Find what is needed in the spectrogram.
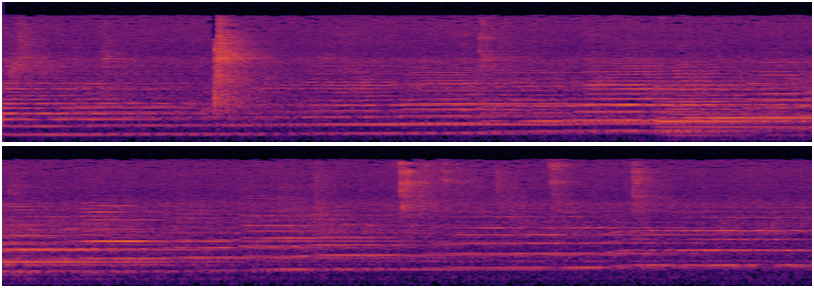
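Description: Solo violin, amplified, playing slow sustained notes, often two at once, with gliding slides between pitches. There is a sharp click about a second in.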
